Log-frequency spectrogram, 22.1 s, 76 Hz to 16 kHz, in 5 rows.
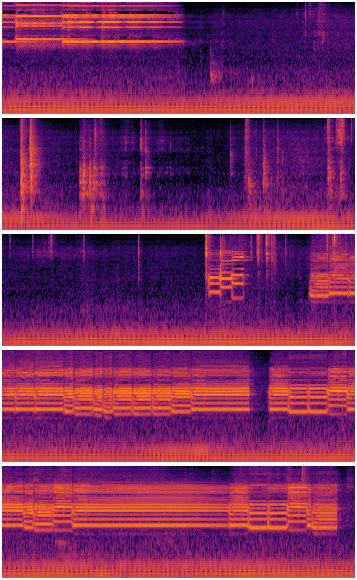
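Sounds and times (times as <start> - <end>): electronic toy beeping melody: 0.0 - 2.3, 11.4 - 12.0, 12.7 - 22.0
low hum: 0.0 - 22.0.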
